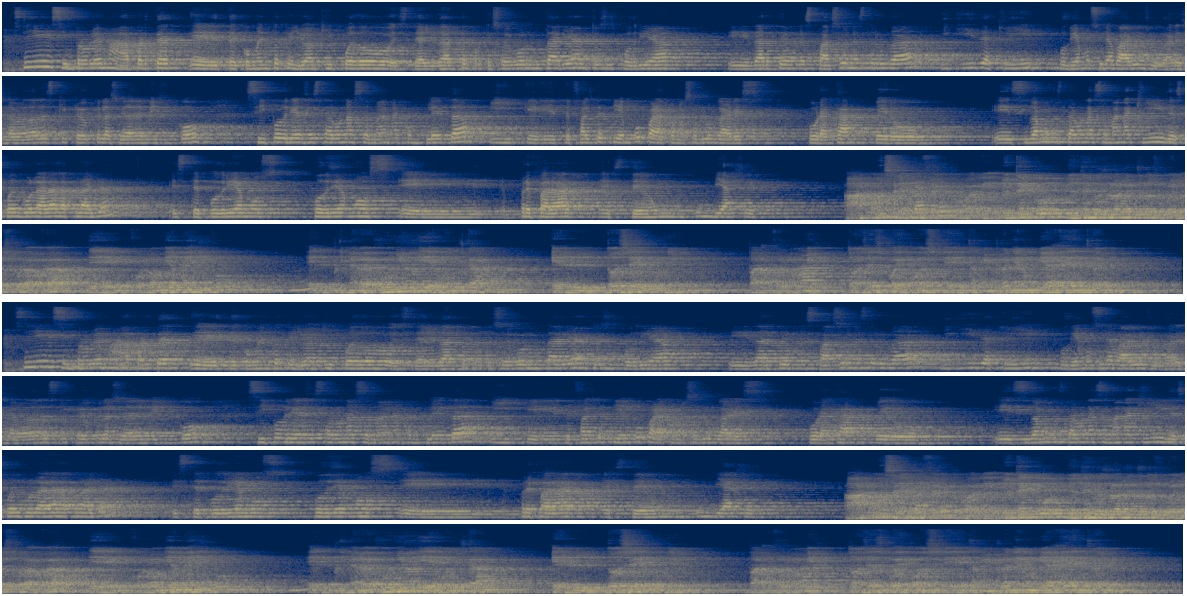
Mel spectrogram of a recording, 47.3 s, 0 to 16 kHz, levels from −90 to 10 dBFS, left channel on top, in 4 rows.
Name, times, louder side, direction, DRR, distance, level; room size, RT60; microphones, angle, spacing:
voice 1, 0.2-6.7 7.3-13.9 14.4-19.3 19.9-21.1 21.7-24.8 25.3-26.4 26.8-31.2 32.7-33.2 38.2-38.6 43.4-43.8, left 3 dB, 50° left, 2 dB, 0.3 m, -25 dB
voice 2, 32.1-37.8 38.5-40.4 41.0-42.3 43.0-46.6, equal, 25° left, -8 dB, 1.9 m, -23 dB
9.9 x 6.6 x 2.9 m, 2.5 s
head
